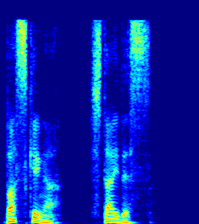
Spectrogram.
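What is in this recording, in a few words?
anime, Japanese, Hilarious Anime Quotes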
